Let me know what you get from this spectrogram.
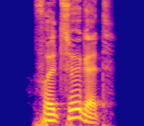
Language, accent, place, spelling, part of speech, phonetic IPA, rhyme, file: German, Germany, Berlin, vollzöget, verb, [fɔlˈt͡søːɡət], -øːɡət, De-vollzöget.ogg
- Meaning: second-person plural subjunctive II of vollziehen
